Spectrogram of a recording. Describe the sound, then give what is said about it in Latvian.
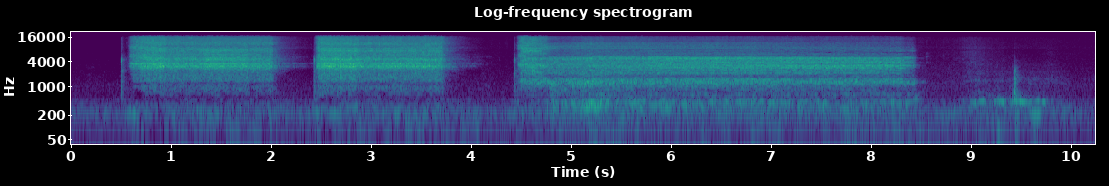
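A vape coil fires and spits in three loud hissing bursts: two short puffs, then a longer steady sizzle lasting about four seconds, followed by quiet. No one speaks. “Teikšu tā, viņš mazliet spļaudās man tagad.”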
